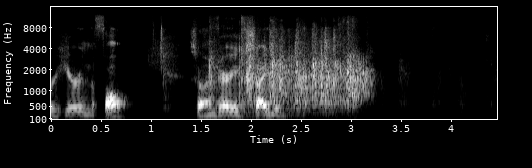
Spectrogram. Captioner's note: applause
